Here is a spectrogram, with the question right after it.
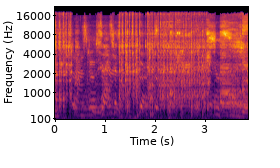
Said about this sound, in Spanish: Entonces lo pongo. Estos sonidos que estáis oyendo los hace el brazalete. Y entonces a, moverme.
